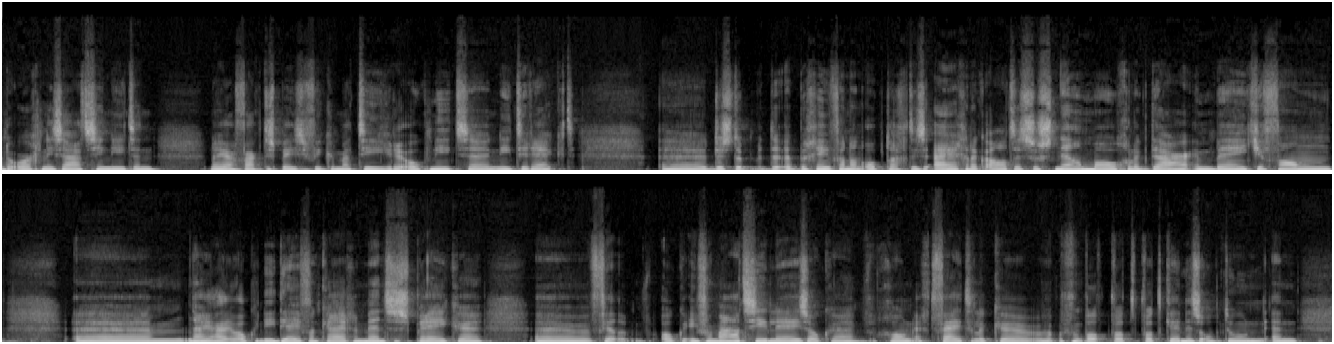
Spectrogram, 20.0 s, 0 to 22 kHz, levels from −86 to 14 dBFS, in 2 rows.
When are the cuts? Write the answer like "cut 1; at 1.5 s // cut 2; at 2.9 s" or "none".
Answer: none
